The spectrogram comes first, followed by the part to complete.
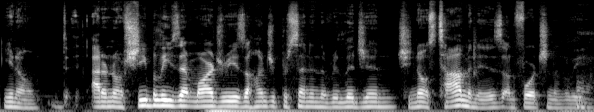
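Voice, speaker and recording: Guy cohosting a tv review podcast, animated, keeps acting stuff out. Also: medium pitch, quick pace, a little hiss or hum. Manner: animated, laughing, acts out characters. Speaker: podcast co-host. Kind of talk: casual TV review chat.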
